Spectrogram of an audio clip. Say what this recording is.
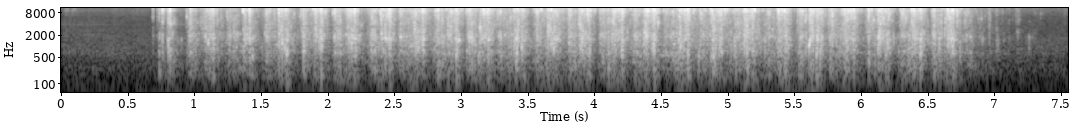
Liquid bottle shaking long
Liquid shaking sound
Liquid, bottle, can, shaking, water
